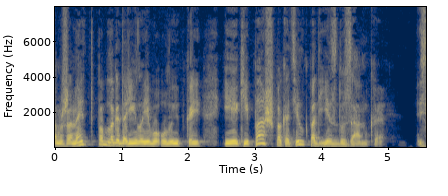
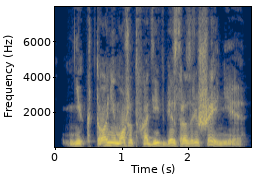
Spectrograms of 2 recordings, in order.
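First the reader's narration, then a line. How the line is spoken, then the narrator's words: Angry. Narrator (Russian): сердито сказал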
